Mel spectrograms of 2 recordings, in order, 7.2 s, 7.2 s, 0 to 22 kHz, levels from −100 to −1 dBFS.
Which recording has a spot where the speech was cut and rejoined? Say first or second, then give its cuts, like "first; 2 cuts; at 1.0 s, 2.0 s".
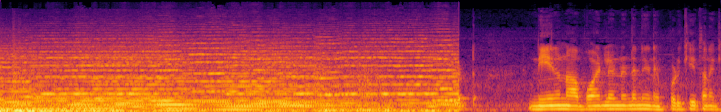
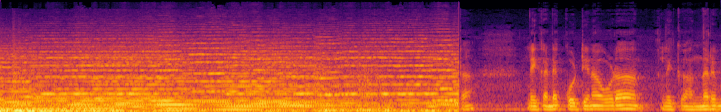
first; 1 cut; at 4.6 s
